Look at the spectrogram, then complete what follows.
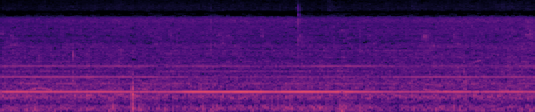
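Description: Steady machinery hum with a constant whine over a low rumble, from a Great Lakes bulk freighter.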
